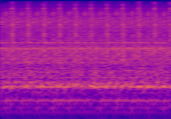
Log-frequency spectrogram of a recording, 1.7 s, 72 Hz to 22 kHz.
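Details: 2006 VW Passat 2.0T with lack of power and code P0190 for the fuel rail pressure sensor circuit, warm idle: steady, even idle with fast light ticking from the high-pressure fuel pump on top; engine sounds healthy.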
